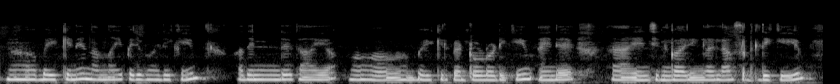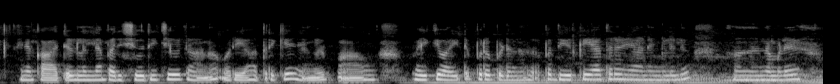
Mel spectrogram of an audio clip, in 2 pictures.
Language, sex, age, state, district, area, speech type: Malayalam, female, 30-45, Kerala, Palakkad, rural, spontaneous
